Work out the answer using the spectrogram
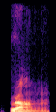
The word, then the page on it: wrong: British English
